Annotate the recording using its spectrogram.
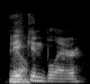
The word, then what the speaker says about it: Macon Blair: But this was a movie by a young director, hasn't done much, starring people you haven't heard of, including Mason Blair, I believe his name is, who is the... – Macon Blair is his name. – Macon Blair, that's how you pronounce it, who's the lead of this.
